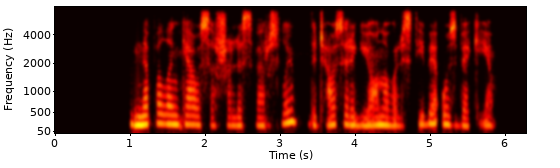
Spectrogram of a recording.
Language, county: Lithuanian, Alytus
